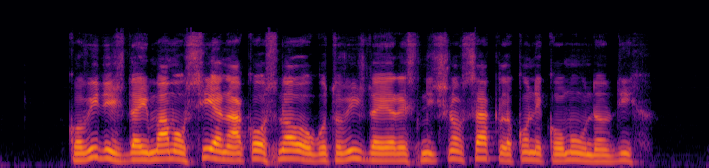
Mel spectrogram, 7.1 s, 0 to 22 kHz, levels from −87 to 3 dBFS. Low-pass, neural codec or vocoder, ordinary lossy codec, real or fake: 10.8 kHz; none; Opus, 24 kbps; real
